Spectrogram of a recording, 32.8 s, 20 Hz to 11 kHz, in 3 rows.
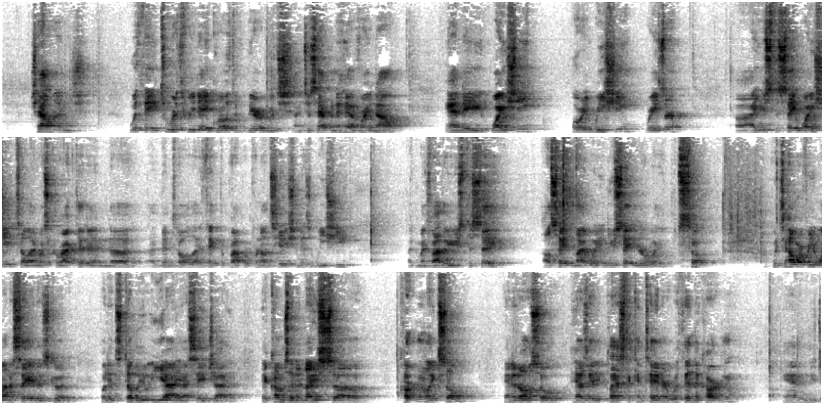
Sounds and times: Speech: 0:00.4 - 0:15.6, 0:16.3 - 0:20.5, 0:21.1 - 0:32.7.

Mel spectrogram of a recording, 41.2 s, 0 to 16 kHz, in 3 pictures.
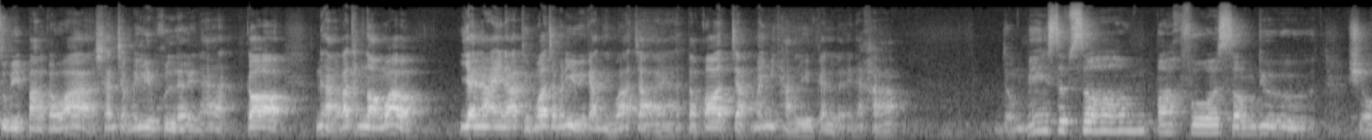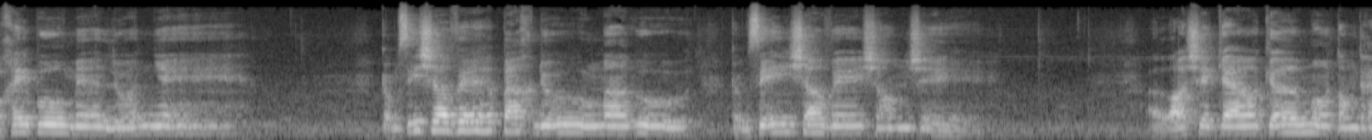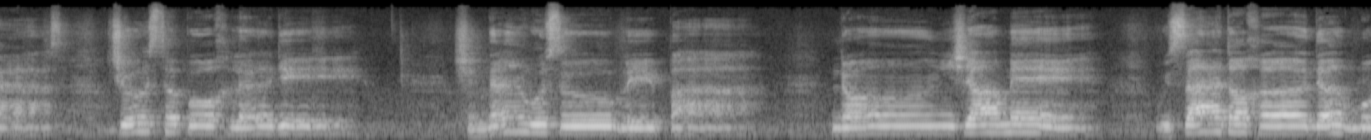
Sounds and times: Male singing: 0:00.0 - 0:09.0, 0:10.0 - 0:16.2, 0:17.5 - 0:23.6, 0:25.2 - 0:31.1, 0:32.0 - 0:35.1, 0:35.8 - 0:41.1
Speech: 0:00.0 - 0:09.1.

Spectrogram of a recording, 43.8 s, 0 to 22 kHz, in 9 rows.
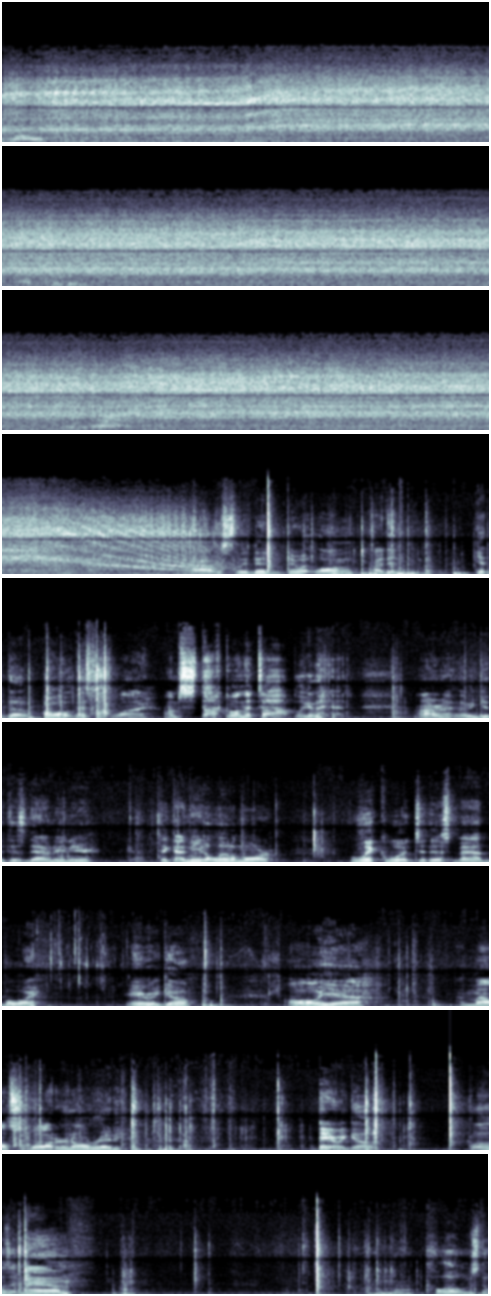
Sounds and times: Speech: 0:00.0 - 0:00.5, 0:05.0 - 0:05.8, 0:10.3 - 0:11.1, 0:16.5 - 0:18.7, 0:19.3 - 0:22.9, 0:23.6 - 0:27.1, 0:27.8 - 0:29.6, 0:30.4 - 0:31.2, 0:32.0 - 0:33.0, 0:33.8 - 0:35.4, 0:37.2 - 0:37.9, 0:38.8 - 0:39.7, 0:42.7 - 0:43.8
Blender: 0:00.0 - 0:17.1.

